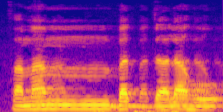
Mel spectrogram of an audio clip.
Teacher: یہ نون ساکن کا اقلاب ہے، اقلاب مع الغنہ ہے۔ غنے کی مقدار ایک الف کے برابر ہوتی ہے۔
